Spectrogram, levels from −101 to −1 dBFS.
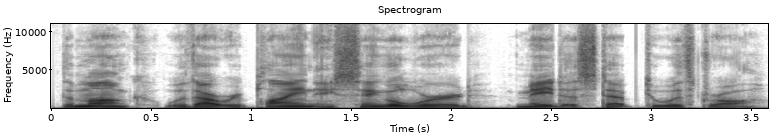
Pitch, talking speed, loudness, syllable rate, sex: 100 Hz, 200 wpm, -18 LUFS, 4.8 syllables/s, male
